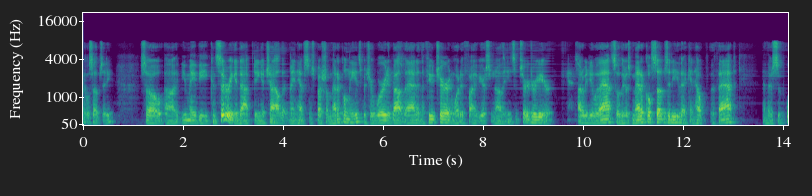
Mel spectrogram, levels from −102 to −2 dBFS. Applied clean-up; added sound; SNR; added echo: neural mask model DeepFilterNet 3.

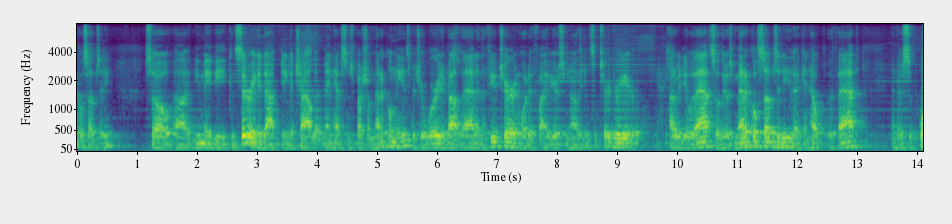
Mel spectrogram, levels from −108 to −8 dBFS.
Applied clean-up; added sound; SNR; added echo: neural separator model SepFormer DNS4.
